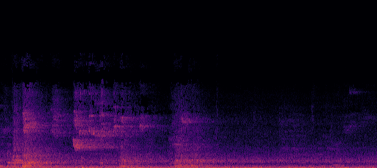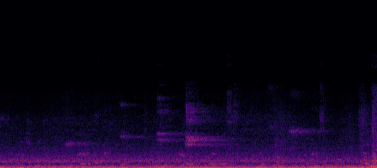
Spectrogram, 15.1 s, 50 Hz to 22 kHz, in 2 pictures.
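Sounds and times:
ball hitting walls and floor: 0:00.1 - 0:04.4.

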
